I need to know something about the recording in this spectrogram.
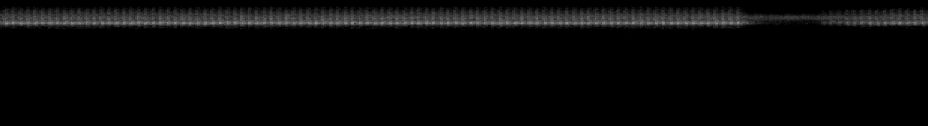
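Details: Grasshoppers calling with no music: a continuous high, buzzy pulsing trill that holds steady, then briefly drops out near the end before resuming more faintly.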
